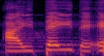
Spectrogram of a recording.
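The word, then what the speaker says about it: αἰτεῖτε: Cuando tú lees ese verbo pedid en Mateo capítulo 7, es el verbo que se escribe en griego, aite. Aiteite es la palabra correcta y significa pedir con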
